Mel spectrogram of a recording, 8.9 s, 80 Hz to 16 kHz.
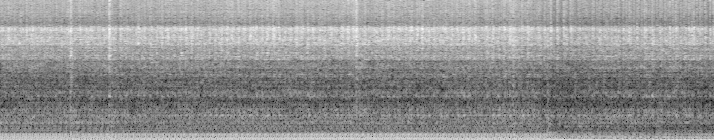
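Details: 1959 GMC truck with rebuilt Holley carburetor running from the freshly cleaned factory fuel tank: steady, even low idle with a smooth rumble settling slightly lower near the end; engine running cleanly.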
